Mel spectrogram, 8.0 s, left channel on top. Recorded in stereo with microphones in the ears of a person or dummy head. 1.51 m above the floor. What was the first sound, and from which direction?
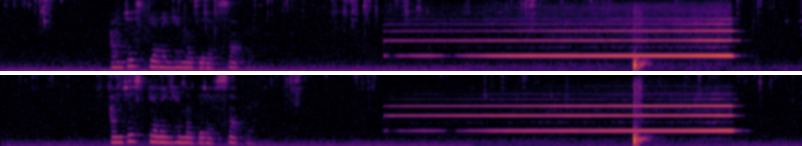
A woman speaking, 85° right.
